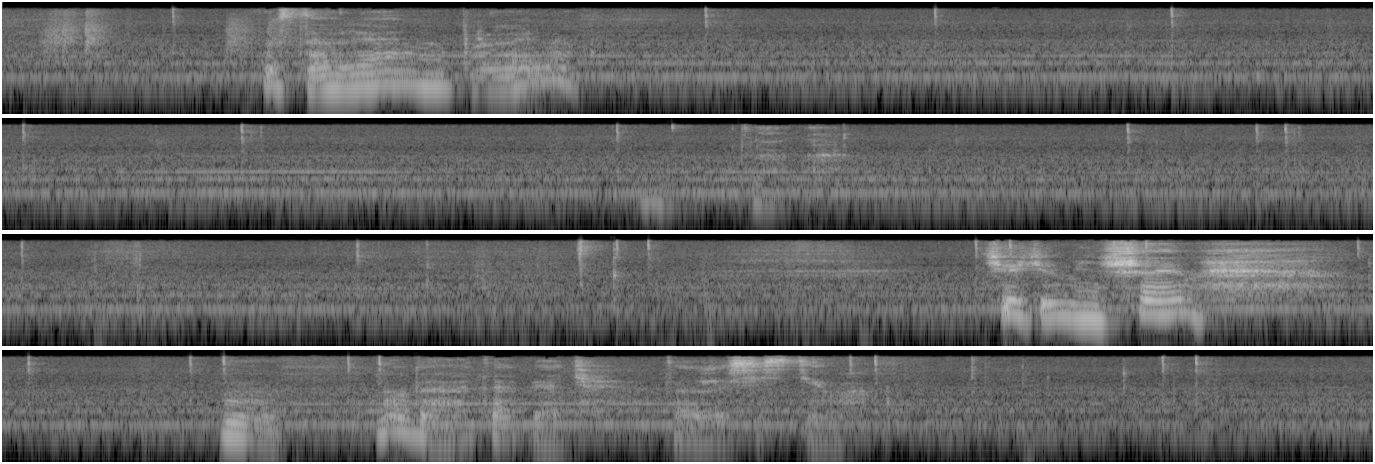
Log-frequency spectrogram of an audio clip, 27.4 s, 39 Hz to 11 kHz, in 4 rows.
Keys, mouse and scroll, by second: 0.8-3.8 drag, 4.6-12.9 drag, 13.1 click, 13.8-16.7 middle drag, 16.7 click, 18.5-20.7 drag, 21.5 click, 22.3 click, 24.8 click, 26.3-27.4 drag.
